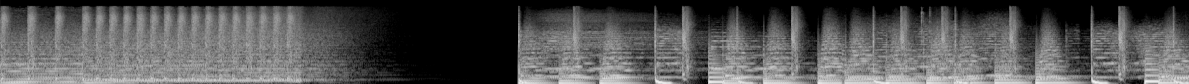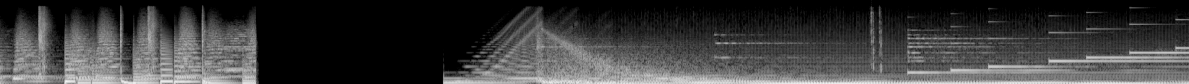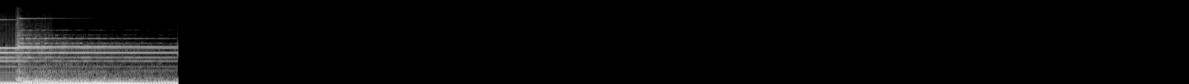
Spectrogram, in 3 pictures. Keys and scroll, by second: 0.3 BackSpace, 0.6 5, 0.7 Return, 3.4 space, 8.5 ctrl+s.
